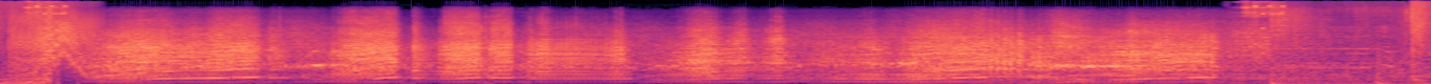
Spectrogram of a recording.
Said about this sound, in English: Let's get to what the people want to see. Burnouts.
